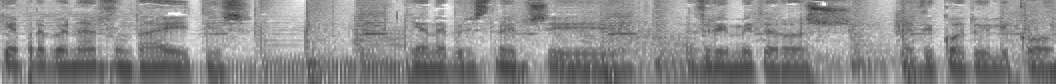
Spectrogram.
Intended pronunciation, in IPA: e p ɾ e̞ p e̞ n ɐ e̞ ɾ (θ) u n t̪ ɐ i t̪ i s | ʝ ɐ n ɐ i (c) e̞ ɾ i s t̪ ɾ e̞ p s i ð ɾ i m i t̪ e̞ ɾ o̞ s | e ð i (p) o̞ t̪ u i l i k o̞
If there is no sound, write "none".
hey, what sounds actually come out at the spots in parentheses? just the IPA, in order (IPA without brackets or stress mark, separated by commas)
θ, p, k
